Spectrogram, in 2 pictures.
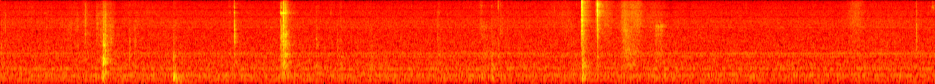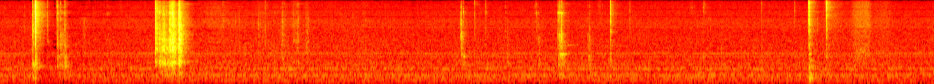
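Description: Small plastic clicks and snaps sound as a chip is pressed into a socket.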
